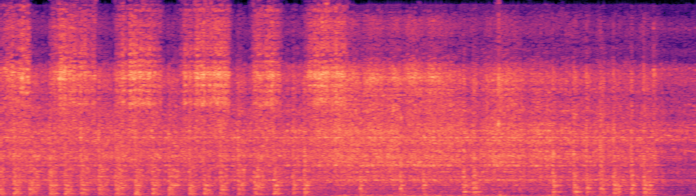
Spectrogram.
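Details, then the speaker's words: Truck with an empty tank, given starting fluid in the intake: starter churning, then uneven chuffs as it briefly fires and dies; brief firing on starting fluid, so spark is present but fuel is lacking. "hey all right we got a little tickle"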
